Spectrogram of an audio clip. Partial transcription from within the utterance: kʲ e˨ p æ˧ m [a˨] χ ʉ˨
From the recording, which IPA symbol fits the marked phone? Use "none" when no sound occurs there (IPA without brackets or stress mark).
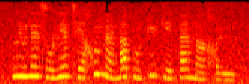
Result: ã˨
